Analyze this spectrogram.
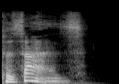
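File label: "pizzazz", British English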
